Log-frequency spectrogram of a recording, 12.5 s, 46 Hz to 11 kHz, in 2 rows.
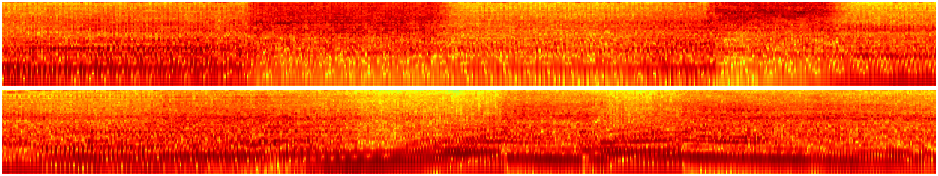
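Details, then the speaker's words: Honda Vario 125/150 scooter after fixing low-rpm hesitation and power loss traced to the injector: smooth, even note revving 1500 to 3000 rpm without stumbling; runs normally. "normal ya. Jadi udah enggak nyendat-nyendat lagi."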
